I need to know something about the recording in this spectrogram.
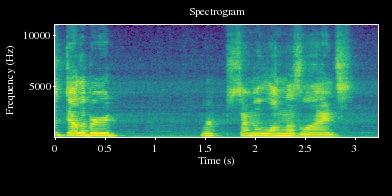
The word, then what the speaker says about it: Delibird: So is it meant to be pronounced Delibird? I assume so. Delibird. You still bird as one syllable, not lib-erd. But like, the name is definitely based on deliver.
